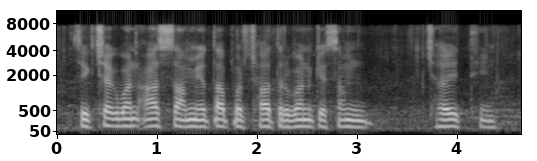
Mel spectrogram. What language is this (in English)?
Magahi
